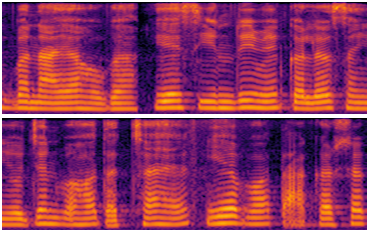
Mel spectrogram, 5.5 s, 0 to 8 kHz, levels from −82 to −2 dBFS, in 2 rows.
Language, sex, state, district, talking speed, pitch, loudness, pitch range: Hindi, female, Bihar, Samastipur, 155 wpm, 170 Hz, -19 LUFS, 160-180 Hz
